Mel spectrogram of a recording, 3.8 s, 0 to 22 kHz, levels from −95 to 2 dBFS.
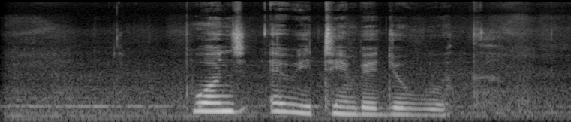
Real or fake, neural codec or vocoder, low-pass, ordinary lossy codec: real; none; none; none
